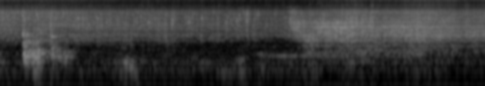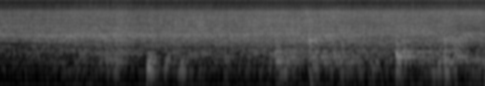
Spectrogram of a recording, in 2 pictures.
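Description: Taro pieces fried reddish in a pan, then ground masala paste added: a quieter sizzle swells abruptly into a louder, denser frying hiss that continues steadily up close with occasional stirring scrapes.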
